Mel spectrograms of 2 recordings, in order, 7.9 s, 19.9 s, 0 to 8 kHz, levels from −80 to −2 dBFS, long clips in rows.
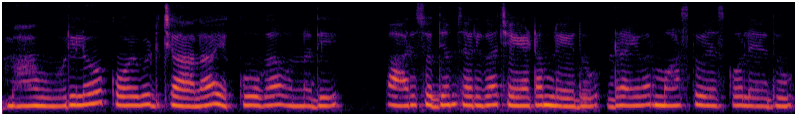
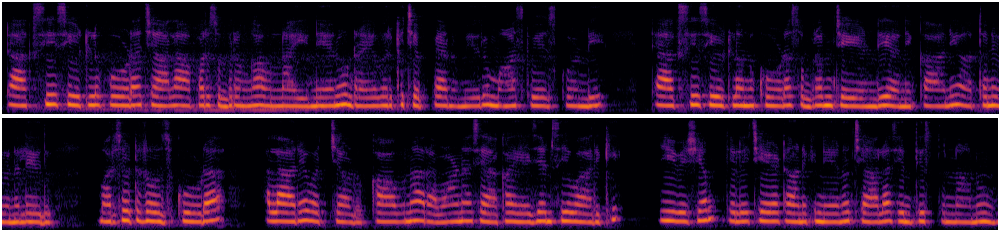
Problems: none marked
